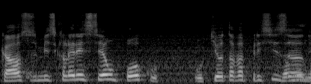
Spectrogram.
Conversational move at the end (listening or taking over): taking over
